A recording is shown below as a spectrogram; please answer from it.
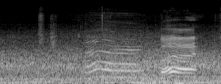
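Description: A woman's raised voice in two short utterances, about a second in and near the end, over a steady low rumble of wind and traffic noise.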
